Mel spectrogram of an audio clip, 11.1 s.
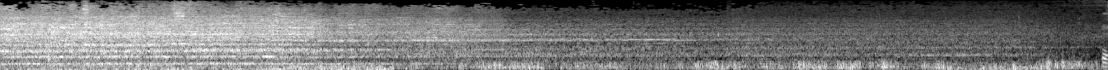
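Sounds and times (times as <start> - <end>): electric train passing: 0.0 - 11.0
train whine: 0.0 - 11.0.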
